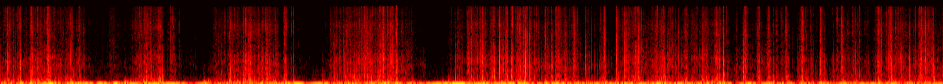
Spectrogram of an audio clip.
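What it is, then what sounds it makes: Woven jute coaster. Long painted nails scratch a large, flat, solid round coaster of braided jute/straw, first with both hands and then with one. The result is a dense, crackly scratching texture with a heavy low rumble, broken by brief quieter pauses in the first half before it settles into a steadier, continuous rasp.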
